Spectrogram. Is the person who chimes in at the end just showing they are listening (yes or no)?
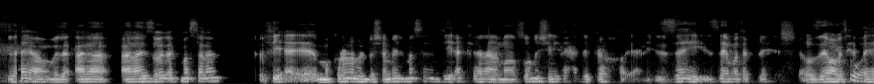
no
